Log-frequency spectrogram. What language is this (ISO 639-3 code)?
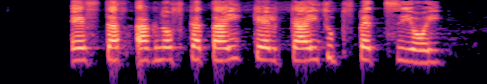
epo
